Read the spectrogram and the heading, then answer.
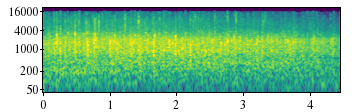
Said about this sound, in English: So what he says, yes, you can go ahead and clap.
